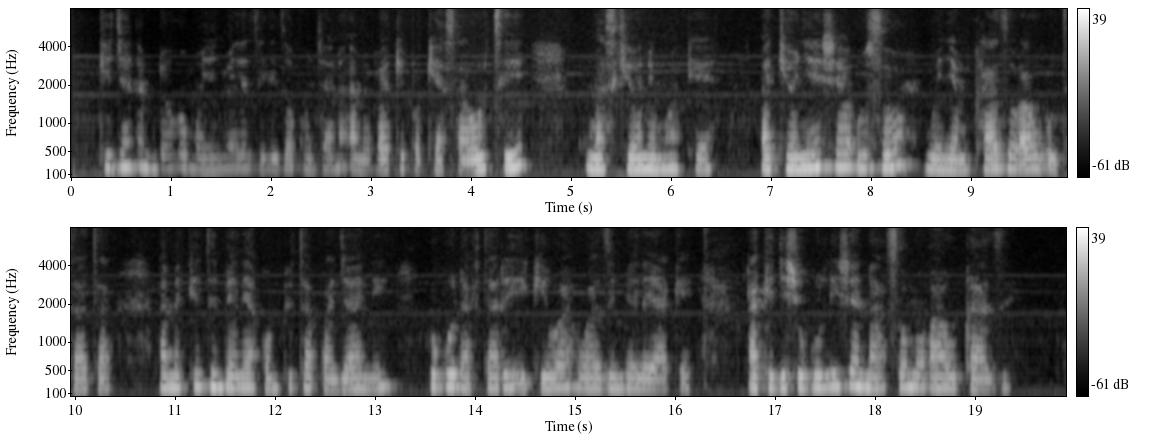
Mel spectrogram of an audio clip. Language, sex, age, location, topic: Swahili, female, 25-35, Nairobi, education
